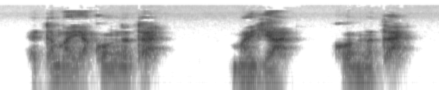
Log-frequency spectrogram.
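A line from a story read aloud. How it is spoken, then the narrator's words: Muttering. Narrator (Russian): Эстер бормотала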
